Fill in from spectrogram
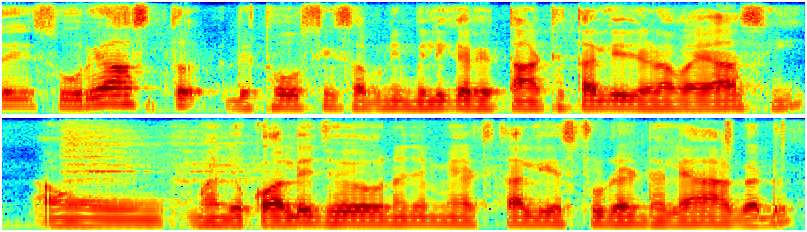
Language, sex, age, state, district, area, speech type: Sindhi, male, 45-60, Madhya Pradesh, Katni, rural, spontaneous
